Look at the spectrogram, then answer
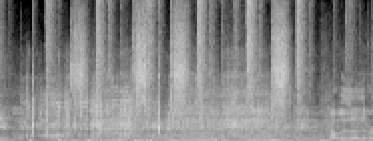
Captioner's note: audience applause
